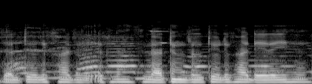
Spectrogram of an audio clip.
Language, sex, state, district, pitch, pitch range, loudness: Hindi, male, Madhya Pradesh, Katni, 110 Hz, 105-115 Hz, -17 LUFS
